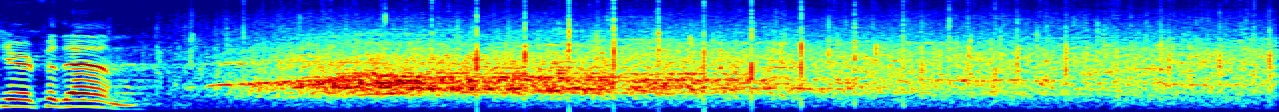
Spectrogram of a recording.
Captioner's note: audience cheering and applauding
